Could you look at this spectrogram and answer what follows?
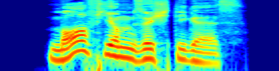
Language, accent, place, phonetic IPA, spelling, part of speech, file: German, Germany, Berlin, [ˈmɔʁfi̯ʊmˌzʏçtɪɡəs], morphiumsüchtiges, adjective, De-morphiumsüchtiges.ogg
- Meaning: strong/mixed nominative/accusative neuter singular of morphiumsüchtig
